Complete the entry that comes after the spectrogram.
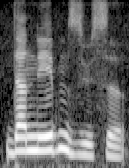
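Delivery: mock her with a smirk; villain taunting the wounded girl, mocking. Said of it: "spottet er".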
